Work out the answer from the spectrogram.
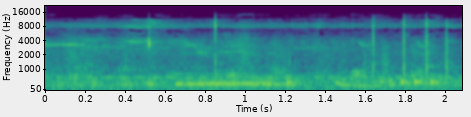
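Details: Domestic pigeon calling repeatedly in a home loft in West Bengal, India: low, soft, rolling coos, drawn out and then broken into short pulses, with a few faint clicks and light background noise.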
